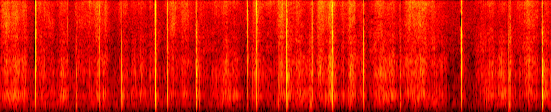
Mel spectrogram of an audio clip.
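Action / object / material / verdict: tap / foil-covered hardcover notebook / foil cardboard / none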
